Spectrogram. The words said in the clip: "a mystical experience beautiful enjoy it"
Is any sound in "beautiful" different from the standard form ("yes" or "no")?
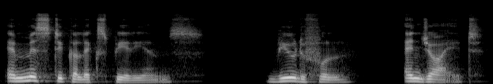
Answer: no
